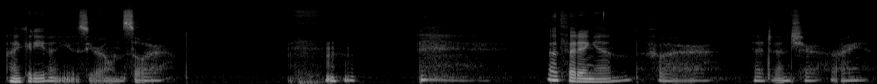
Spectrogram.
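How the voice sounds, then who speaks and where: A woman playing a smug, teasing demon queen in an ASMR roleplay, with a breathy, whispery voice and a taunting, seductive menace. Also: on the low side, exaggerated voice. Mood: softly threatening. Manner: slow, taunting, punctuated by soft chuckles.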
